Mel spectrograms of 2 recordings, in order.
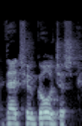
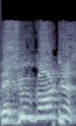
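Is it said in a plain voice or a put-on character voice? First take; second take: plain; put-on. First: It is said in his own plain voice. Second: It is said in the put-on advert voice.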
